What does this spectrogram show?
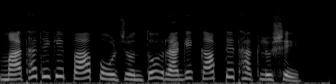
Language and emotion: Bengali, neutral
